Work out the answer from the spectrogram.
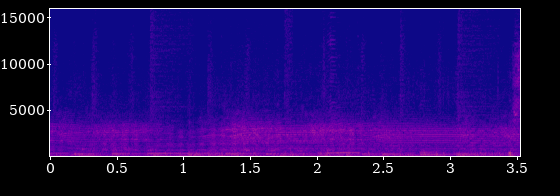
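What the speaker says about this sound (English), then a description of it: "Even the sheep. Look how many sheep." Sheep bleat in Minecraft, several overlapping wavering calls repeating steadily over a low background hum, moderately quiet.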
